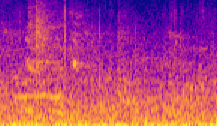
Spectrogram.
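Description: Footsteps on stone paving over steady outdoor background noise.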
